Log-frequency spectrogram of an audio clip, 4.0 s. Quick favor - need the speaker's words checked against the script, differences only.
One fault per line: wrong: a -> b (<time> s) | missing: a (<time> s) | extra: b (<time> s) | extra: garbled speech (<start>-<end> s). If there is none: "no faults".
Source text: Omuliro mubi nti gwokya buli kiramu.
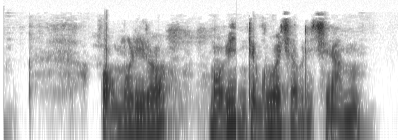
no faults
